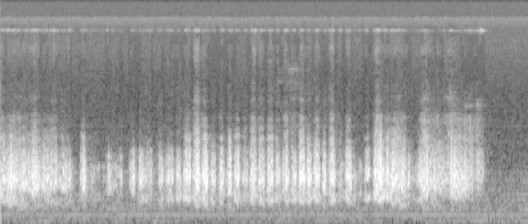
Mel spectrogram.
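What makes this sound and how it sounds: A porcelain pestle scrapes the base of a hollow, inverted white decorated porcelain mortar. The result is a quiet, rapid series of short, dry scraping strokes with a midrange, slightly hollow tone. The strokes stop just before the end, leaving near silence.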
